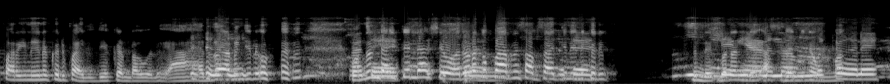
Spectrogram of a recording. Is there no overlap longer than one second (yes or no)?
yes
